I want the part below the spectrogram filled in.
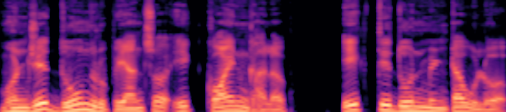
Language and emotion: Goan Konkani, neutral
